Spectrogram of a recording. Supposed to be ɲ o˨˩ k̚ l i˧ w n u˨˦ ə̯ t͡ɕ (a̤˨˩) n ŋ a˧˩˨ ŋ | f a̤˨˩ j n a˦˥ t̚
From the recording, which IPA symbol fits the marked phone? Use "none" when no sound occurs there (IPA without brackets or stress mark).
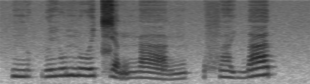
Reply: a̰˧˨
